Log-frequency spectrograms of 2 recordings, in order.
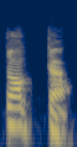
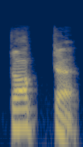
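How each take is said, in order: No difference in how they are said.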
